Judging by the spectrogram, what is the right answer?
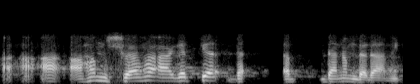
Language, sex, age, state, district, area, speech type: Sanskrit, male, 45-60, Andhra Pradesh, Krishna, urban, conversation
